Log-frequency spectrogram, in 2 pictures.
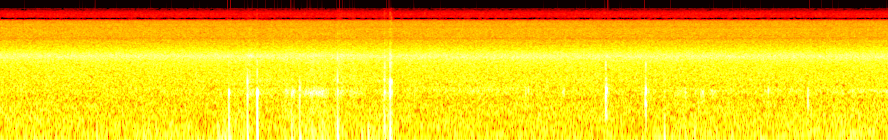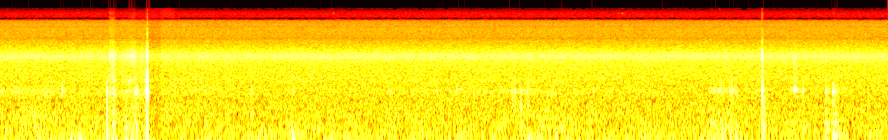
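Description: Steady hiss with scattered light clicks and taps. About halfway through comes the loudest part, a quick cluster of sharp metallic clicks and a clack from a front-door key lockbox and latch being worked.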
